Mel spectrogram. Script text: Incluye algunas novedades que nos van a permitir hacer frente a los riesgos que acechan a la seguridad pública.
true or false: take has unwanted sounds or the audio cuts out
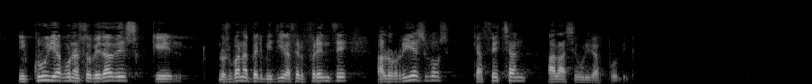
false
